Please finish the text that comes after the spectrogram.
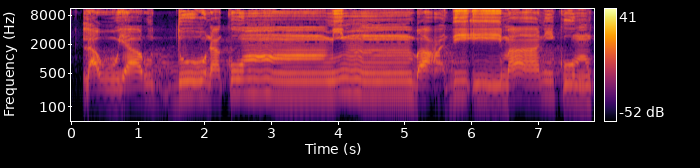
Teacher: Perhatikan, di sini ada huruf mim yang ekornya mengarah ke bawah. Ini adalah tanda bacaan iklab, yaitu nun sukun bertemu ba. Cara membacanya kita baca dengung 2 ketukan.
